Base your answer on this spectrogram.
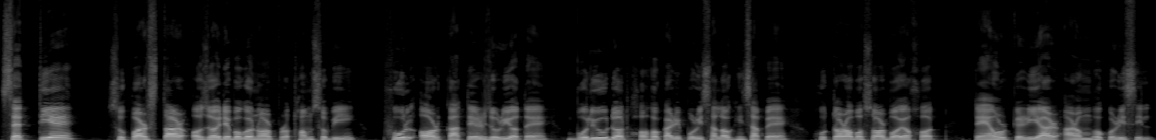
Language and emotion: Assamese, neutral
